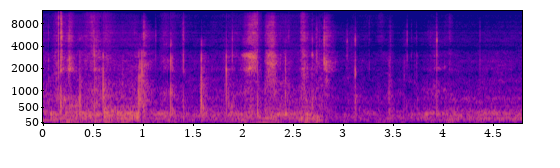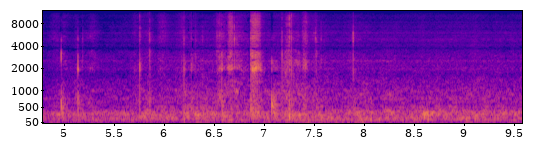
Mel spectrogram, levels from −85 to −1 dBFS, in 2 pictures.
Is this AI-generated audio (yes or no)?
yes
